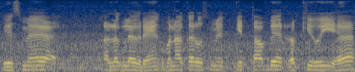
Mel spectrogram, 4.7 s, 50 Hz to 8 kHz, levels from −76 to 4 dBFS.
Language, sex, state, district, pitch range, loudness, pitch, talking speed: Hindi, male, Rajasthan, Bikaner, 150-160 Hz, -15 LUFS, 155 Hz, 125 wpm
